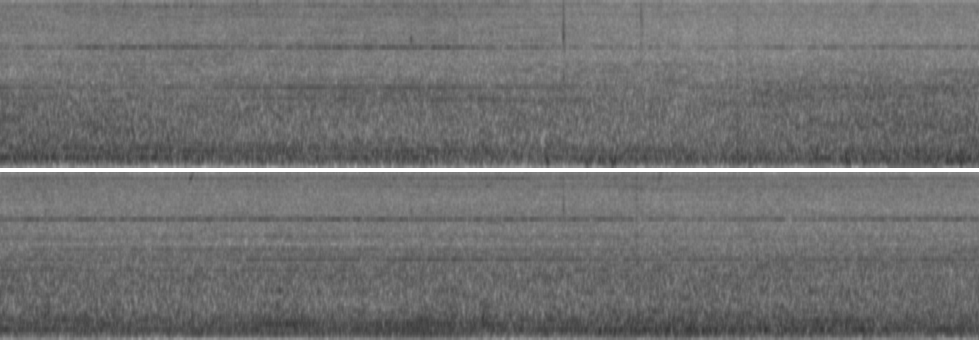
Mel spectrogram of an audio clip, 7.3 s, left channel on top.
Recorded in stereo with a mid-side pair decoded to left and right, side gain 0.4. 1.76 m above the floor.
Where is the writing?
I don't hear writing.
